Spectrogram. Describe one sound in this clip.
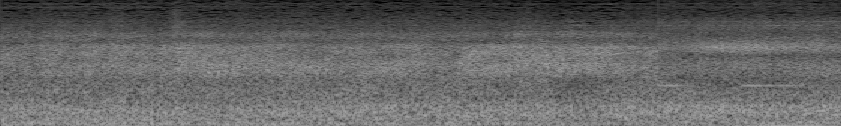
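A cargo loader's motor hums loudly and steadily.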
